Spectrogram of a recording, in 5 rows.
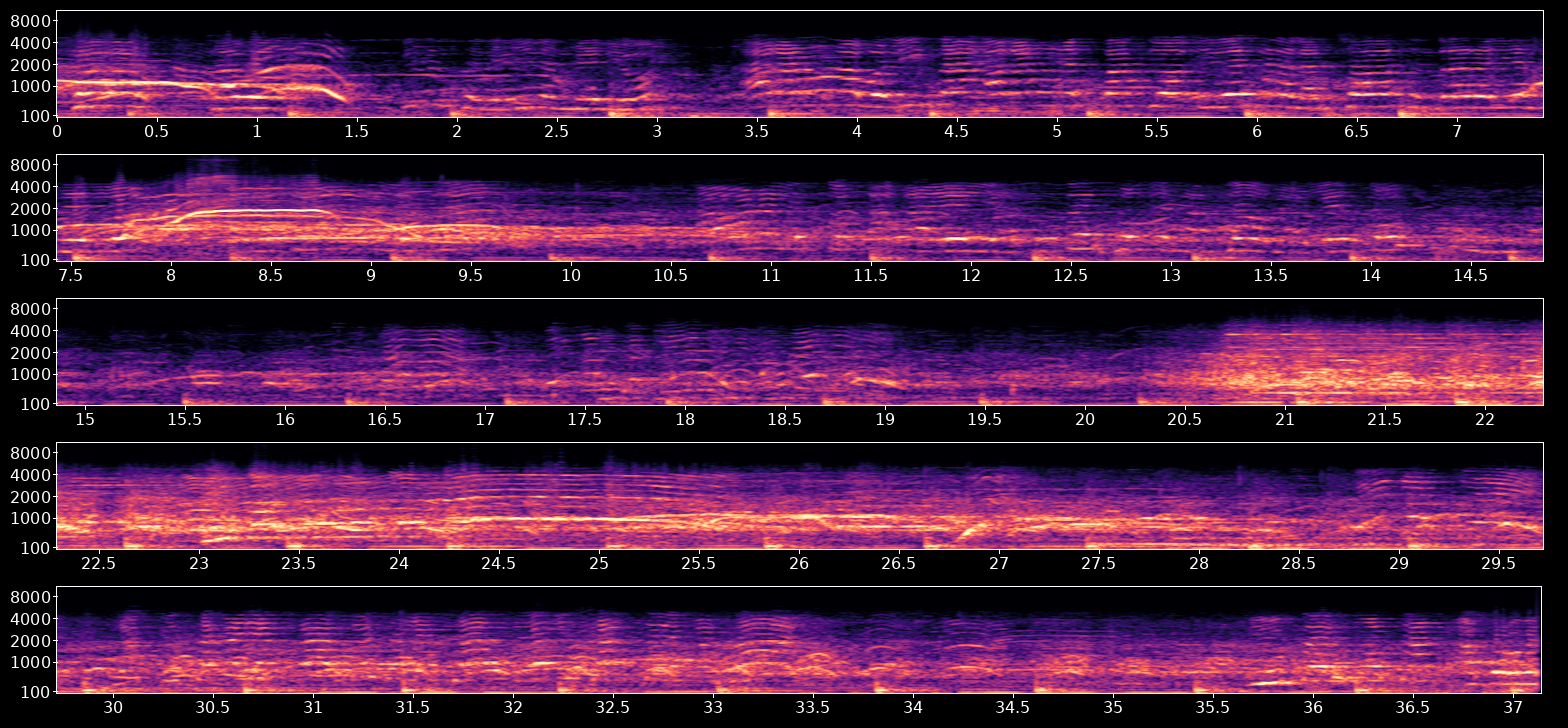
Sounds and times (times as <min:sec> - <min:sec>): Crowd: 0:00.0 - 0:37.1
Music: 0:00.0 - 0:37.1
Speech: 0:01.8 - 0:07.8, 0:16.5 - 0:19.2, 0:35.8 - 0:37.1.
